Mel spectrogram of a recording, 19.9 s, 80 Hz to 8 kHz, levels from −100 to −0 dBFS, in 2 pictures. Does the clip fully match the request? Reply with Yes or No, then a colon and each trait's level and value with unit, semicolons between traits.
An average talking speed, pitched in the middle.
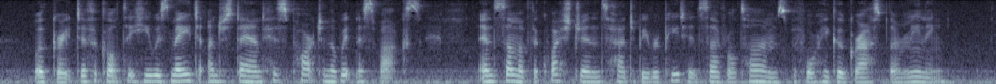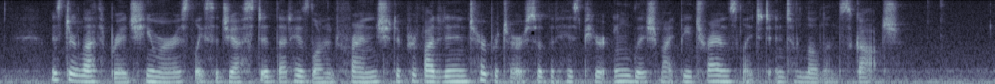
Yes: average, 165 wpm; medium, 180 Hz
